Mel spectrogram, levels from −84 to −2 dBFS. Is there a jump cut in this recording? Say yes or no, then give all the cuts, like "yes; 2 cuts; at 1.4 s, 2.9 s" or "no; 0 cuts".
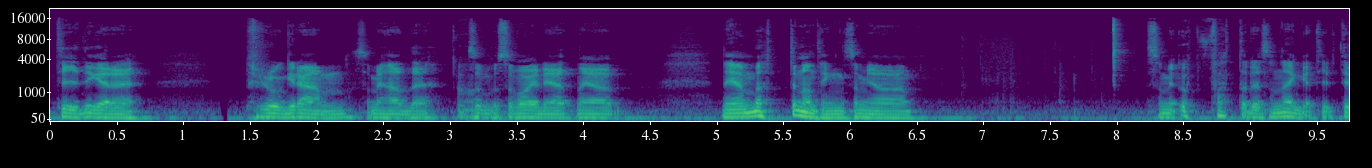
yes; 1 cut; at 8.2 s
